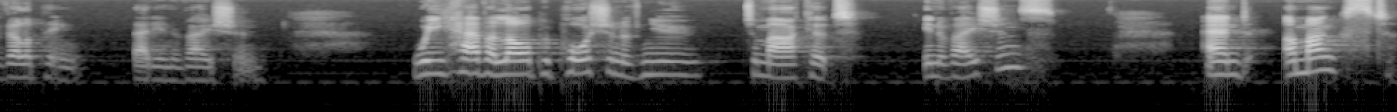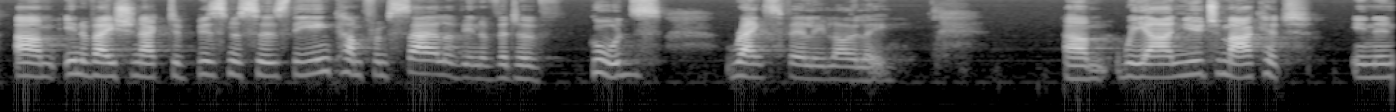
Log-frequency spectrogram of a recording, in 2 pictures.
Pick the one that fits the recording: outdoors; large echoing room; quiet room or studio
large echoing room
